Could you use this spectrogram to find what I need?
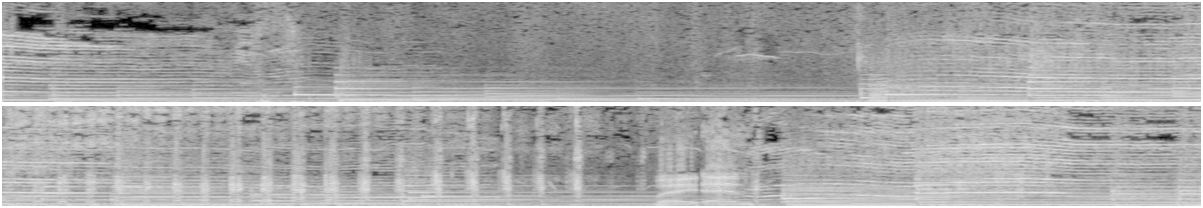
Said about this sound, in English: You may remember before that I've played you things like, say, when a cat makes this noise. But talented people play the piano along with the cat, harmonize it. But they're doing it like this, like.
